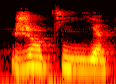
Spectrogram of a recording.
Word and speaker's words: gentille: Donc je rajoute le E et donc là je vais prononcer la syllabe finale et donc je vais bien entendre gentille.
